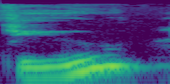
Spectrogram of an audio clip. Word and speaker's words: Doux: And so I use, I believe it's pronounced dew, Mousse Def Texture Foam. And you can download the full guide that has all the products in it. So if I'm not pronouncing that right, it's spelled D-O-U-X and it's French.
